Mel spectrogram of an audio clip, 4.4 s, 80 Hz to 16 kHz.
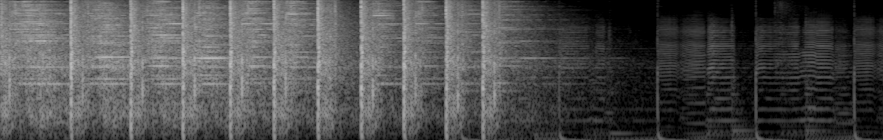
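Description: Polish Tantal rifle in 5.45x39 firing a fast string of about a dozen shots over some two and a half seconds, then falling silent. Background music runs underneath.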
